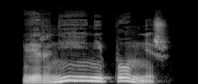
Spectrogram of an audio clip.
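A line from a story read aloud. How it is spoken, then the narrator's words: Heavy sigh, witch. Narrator (Russian): тяжело вздохнула ведьма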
